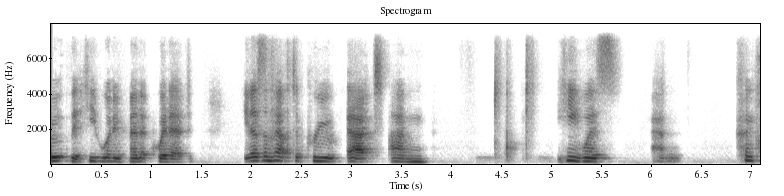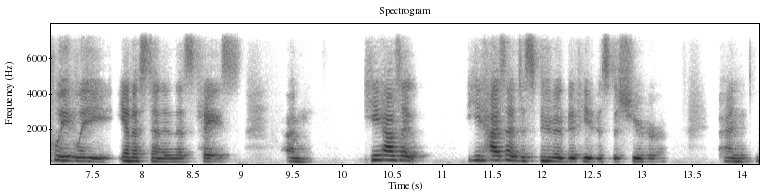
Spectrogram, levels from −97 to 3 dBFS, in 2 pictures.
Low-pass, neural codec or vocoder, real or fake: 7.2 kHz; codec, 16 kHz, 0.5 kbps, FunCodec, trained on Chinese and English, 25 frames a second; fake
